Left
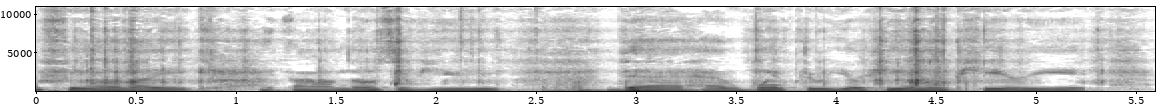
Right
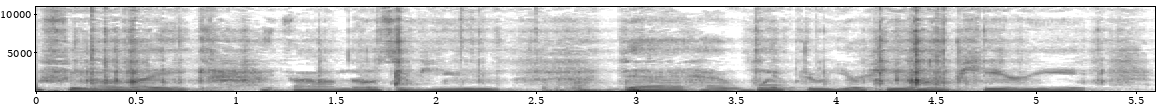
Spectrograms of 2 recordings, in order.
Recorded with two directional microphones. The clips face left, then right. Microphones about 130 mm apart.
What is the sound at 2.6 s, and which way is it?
Speech, 50° left (ahead or behind).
